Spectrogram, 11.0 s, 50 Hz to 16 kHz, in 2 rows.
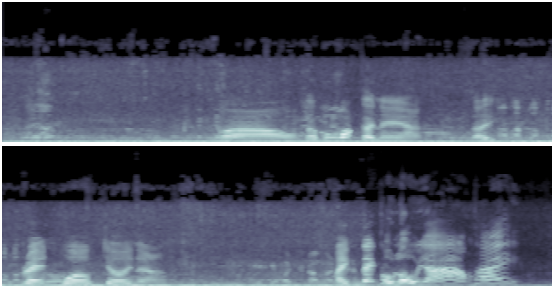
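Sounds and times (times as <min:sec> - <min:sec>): faint crowd voices: 0:00.0 - 0:11.0
steady low rumble: 0:00.0 - 0:11.0.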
